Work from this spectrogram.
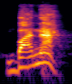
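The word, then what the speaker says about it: בנה: edificó un altar es una palabra que se escribe baná, con B grande y H al final.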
